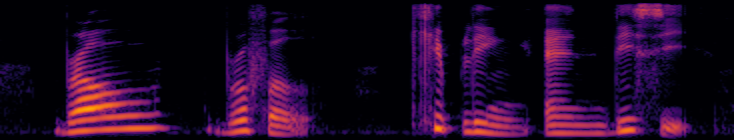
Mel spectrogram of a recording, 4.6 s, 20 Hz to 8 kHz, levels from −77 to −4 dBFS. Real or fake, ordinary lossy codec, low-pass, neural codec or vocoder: real; none; 7.2 kHz; none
